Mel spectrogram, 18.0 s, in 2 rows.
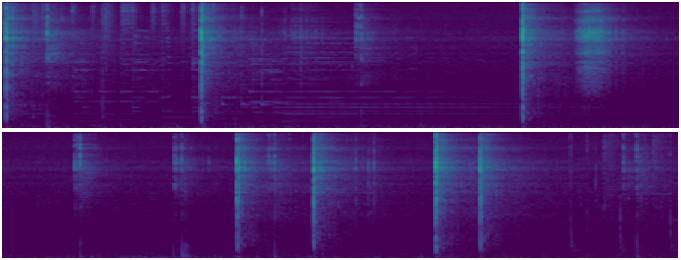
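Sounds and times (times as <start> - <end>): fireworks booming: 0.0 - 1.6
fizzing crackle of fireworks: 0.0 - 3.2, 12.2 - 18.0.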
